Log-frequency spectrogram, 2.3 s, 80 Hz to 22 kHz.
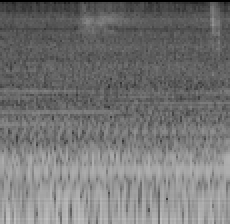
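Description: A Nissan Altima engine that is down on power drones steadily at full throttle around 5,000 RPM, a loud, even, sustained hum from inside the car with no rise in pitch.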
